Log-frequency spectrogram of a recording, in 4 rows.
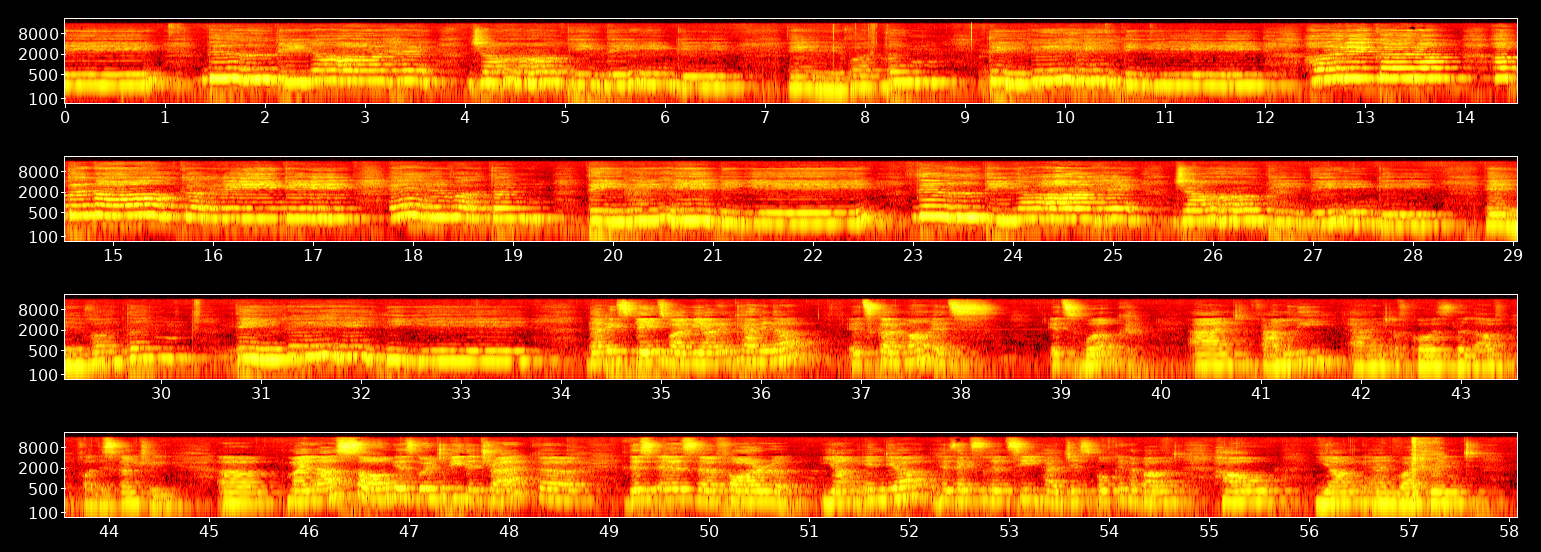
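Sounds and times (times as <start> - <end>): woman singing: 0.0 - 38.2.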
